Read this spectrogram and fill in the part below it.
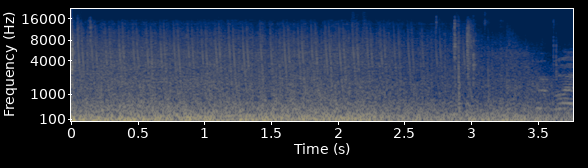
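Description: Ship guns firing at a fighter in a space combat video game, a dense, continuous rumble of rapid blasts and booming fire that stays loud and heavy throughout the short burst.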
